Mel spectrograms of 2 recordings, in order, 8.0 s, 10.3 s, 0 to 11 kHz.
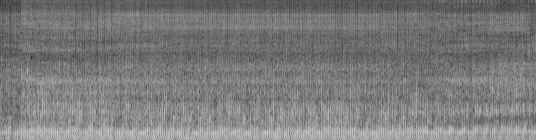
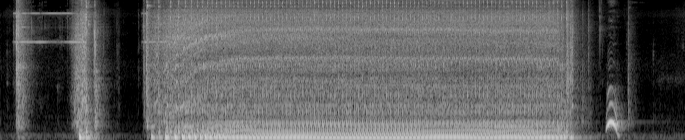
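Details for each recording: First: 1972 Johnson 9.5 two-stroke outboard, roadside find, fuel mix heavy on oil; blubbery, uneven burble around four pulses a second with a loping beat: running rich, with an unexplained misfire. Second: 1972 Johnson Seahorse 9.5 hp two-stroke outboard, wet compression test: even, strong cranking thumps about three a second with no stumbles; about 90 PSI, adequate to run.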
